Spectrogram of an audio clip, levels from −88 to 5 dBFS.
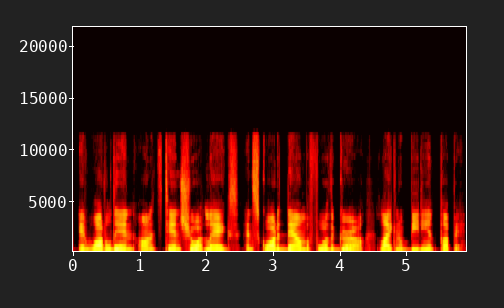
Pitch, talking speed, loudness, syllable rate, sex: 115 Hz, 185 wpm, -20 LUFS, 4.6 syllables/s, male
